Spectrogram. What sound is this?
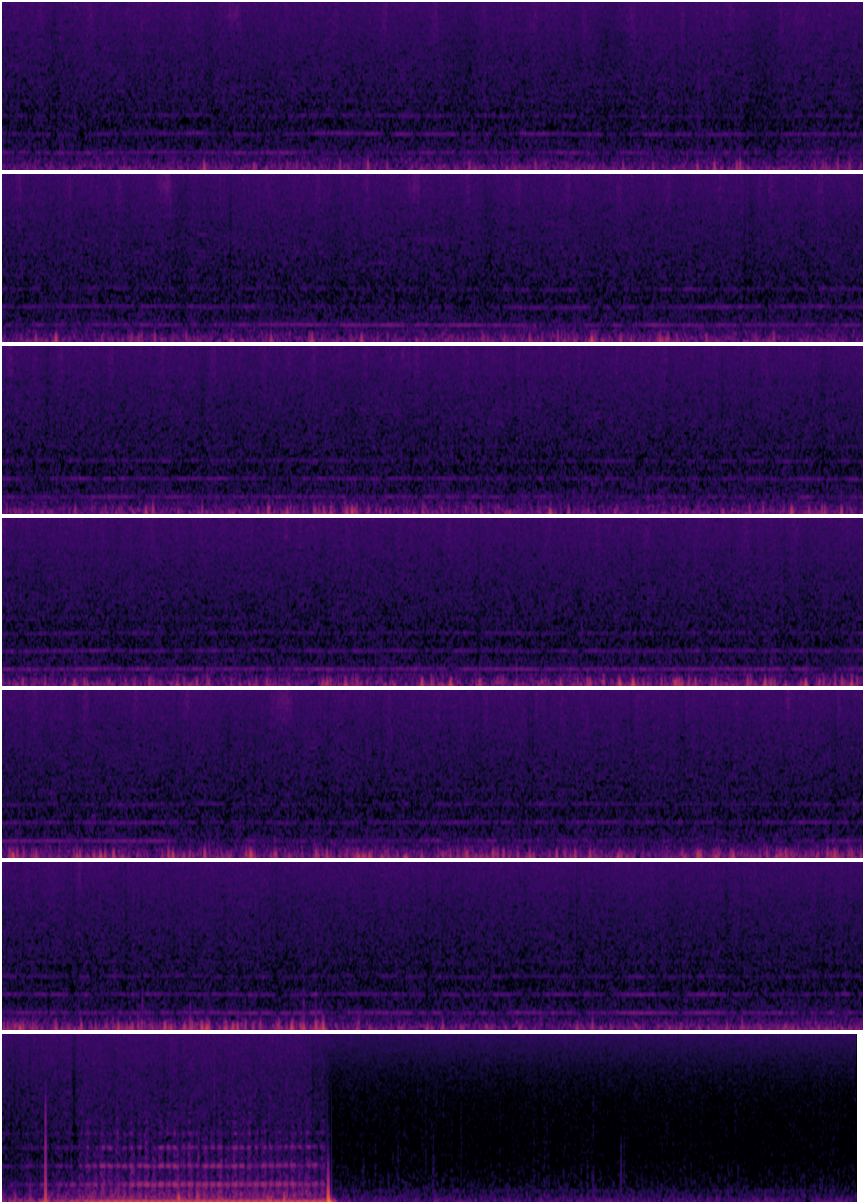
This hiss sound was ripped from digitized compact cassette.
